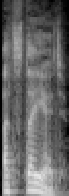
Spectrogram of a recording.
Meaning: 1. to defend, to protect, to hold against enemy attacks 2. to maintain, to assert 3. to desilt 4. to stand (on one's feet) (somewhere) from beginning to end
- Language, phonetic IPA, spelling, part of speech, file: Russian, [ɐt͡sstɐˈjætʲ], отстоять, verb, Ru-отстоять.ogg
